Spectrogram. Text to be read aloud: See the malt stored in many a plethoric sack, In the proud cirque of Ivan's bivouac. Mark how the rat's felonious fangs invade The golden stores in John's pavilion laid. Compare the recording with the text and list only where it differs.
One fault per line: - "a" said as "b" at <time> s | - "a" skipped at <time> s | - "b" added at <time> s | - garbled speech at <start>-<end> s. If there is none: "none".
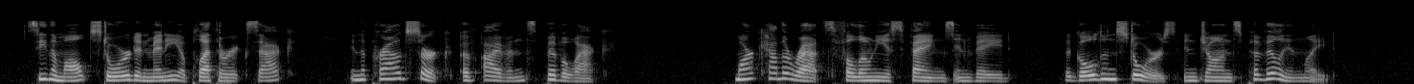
none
